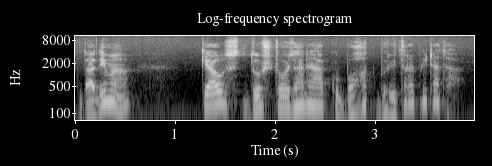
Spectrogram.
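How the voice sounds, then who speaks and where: A man acting a respectful, curious grandson in a Hindi radio drama, speaking and narrating in an earnest, deliberate way. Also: fairly high pitch, sing-song, a bit bright, slightly rough, full character voice. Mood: hesitant, respectful. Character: respectful, curious grown grandson who narrates his memories.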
